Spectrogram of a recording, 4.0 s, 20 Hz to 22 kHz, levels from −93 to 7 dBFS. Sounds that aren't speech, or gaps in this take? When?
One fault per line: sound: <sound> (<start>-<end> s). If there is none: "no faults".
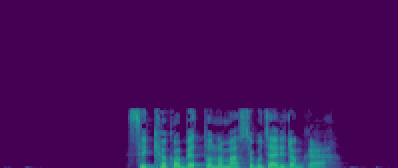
no faults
